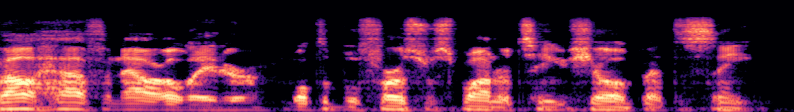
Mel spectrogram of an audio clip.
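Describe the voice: The pitch moves with ordinary variation. The delivery is plain reading aloud.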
